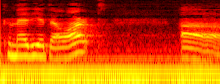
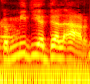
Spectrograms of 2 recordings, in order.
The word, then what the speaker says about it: Commedia dell'arte: The Harlequin is an archetype from A Mask from Commedia dell'arte, which I am mispronouncing, but it is a Renaissance form of improv. Commedia dell'arte.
